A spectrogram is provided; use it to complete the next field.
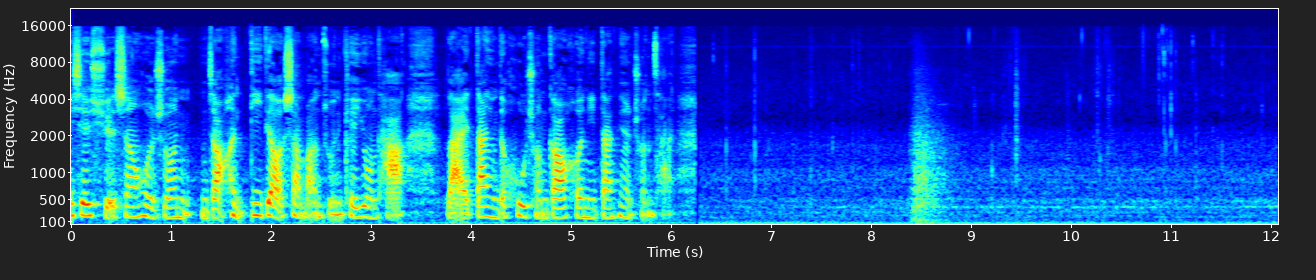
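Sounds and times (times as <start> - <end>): low steady hum: 4.8 - 12.0.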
